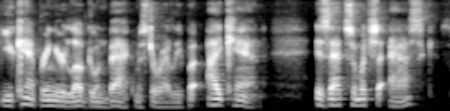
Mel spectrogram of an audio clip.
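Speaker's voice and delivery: usual speaking voice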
